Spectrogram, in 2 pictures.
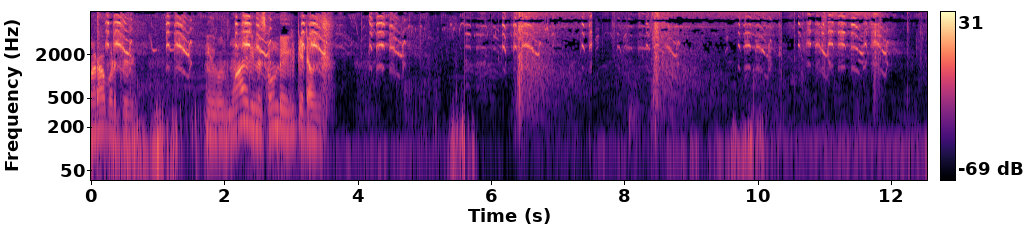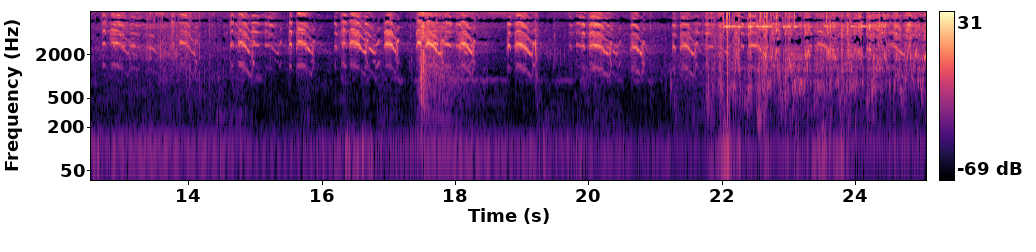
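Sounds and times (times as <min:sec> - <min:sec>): bird calling sharp falling notes: 0:17.1 - 0:25.0.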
